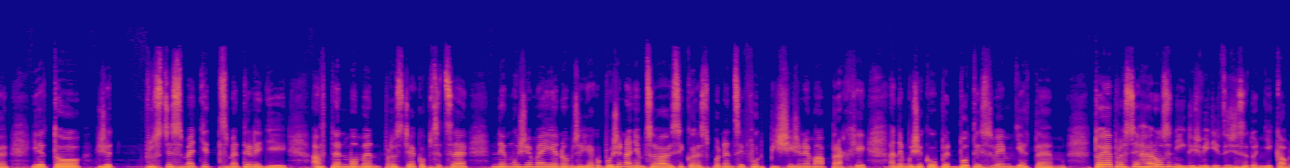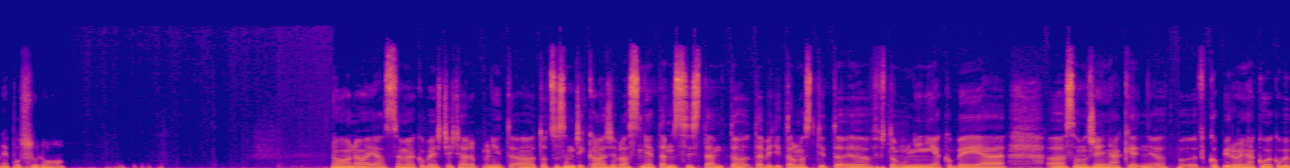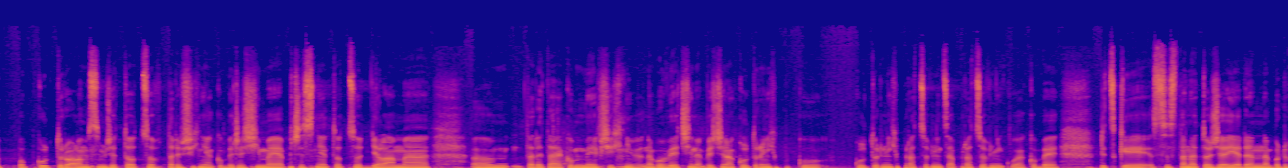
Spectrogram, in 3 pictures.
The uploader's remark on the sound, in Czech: Tento díl podcastu Kolaps se nahrával živě na festivalu audiovizuálního umění a alternativní elektronické hudby Lunchmeat v korzu Národní Galerie v Praze. Pro podcast byla Národní galerie ideální kulisou.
